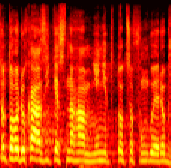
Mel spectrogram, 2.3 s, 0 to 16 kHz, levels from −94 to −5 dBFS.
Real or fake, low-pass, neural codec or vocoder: fake; 14.4 kHz; vocoder, 44.1 kHz, 128 mel bands, Pupu-Vocoder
